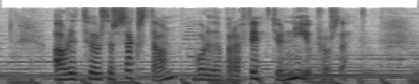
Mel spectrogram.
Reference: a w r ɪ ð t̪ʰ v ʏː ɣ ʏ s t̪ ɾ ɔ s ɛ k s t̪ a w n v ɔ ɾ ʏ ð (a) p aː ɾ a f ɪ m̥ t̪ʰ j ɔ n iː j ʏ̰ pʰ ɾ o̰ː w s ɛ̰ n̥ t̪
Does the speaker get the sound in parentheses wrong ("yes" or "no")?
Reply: no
